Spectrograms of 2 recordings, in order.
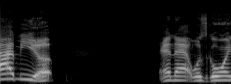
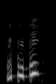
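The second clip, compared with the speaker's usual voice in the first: boop noises; 12 semitones higher, 3 dB louder, much faster than usual. Shown as a demonstration. Imitating sound waves.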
